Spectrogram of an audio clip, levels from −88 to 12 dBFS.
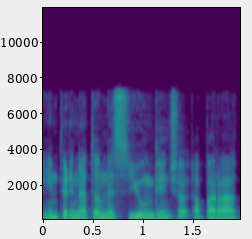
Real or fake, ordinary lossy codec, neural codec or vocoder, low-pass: fake; MP3, 64 kbps; codec, 16 kHz, 0.9 kbps, LongCat-Audio-Codec; 7.2 kHz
